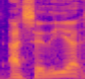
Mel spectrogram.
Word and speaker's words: acedía: No, esta es acedía sin H, con C, acento en la I.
